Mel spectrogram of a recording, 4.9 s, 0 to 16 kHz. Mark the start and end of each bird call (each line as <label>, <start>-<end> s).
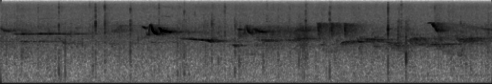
Iiwi (Drepanis coccinea), 0.1-0.9 s
Hawaii Akepa (Loxops coccineus), 1.4-1.8 s
Apapane (Himatione sanguinea), 1.8-2.5 s
Hawaii Akepa (Loxops coccineus), 2.4-2.7 s
Red-billed Leiothrix (Leiothrix lutea), 2.5-4.9 s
